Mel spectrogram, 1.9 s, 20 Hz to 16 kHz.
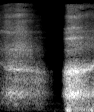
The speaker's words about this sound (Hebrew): תנשמו עמוק, 5 נשימות.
